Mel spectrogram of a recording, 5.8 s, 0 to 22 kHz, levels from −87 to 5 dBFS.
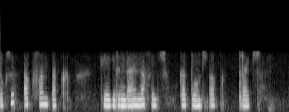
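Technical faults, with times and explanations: Throughout, AMR narrowband mobile codec: the speech is rebuilt from a coarse vocal-tract model, giving a buzzy, synthetic character whose heavy damage fits a bitrate near 5.9 kbps. A spectrogram shows a hard ceiling at 3.8 kHz, empty above.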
